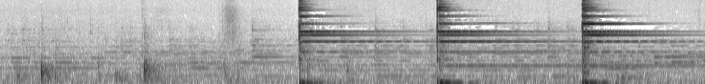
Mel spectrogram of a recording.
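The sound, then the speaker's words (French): A hand bell rung to summon a steward: three clear, bright strikes at a steady pace, each ringing out and slowly decaying, preceded by two soft taps. “Attendez, attendez, je vais sonner mon intendant.”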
